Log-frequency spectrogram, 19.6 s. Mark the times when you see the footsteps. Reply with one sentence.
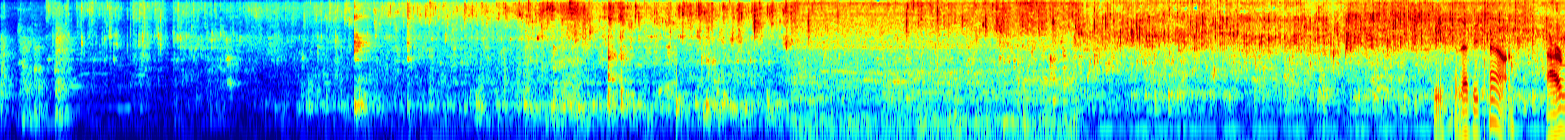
You can't hear the footsteps here.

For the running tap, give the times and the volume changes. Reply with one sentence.
The running tap can be heard from 0.0 to 19.5 s, getting louder.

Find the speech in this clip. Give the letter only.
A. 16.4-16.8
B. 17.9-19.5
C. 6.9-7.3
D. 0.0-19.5
B.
